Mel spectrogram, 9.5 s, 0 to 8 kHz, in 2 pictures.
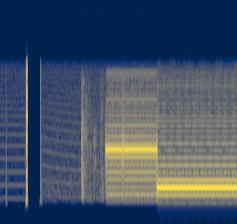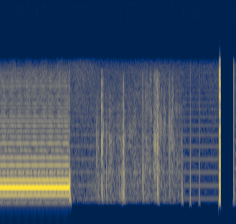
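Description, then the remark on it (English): A loud radio dispatch alert tone for the unit Echo 3 Air, ahead of a scene standby call in Newfield, Tompkins County, New York: a steady higher pitch for about a second, then a longer lower pitch for roughly three seconds, framed by sharp radio clicks and crackly static bursts. “Echo 3 Air, stand by for tone.”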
